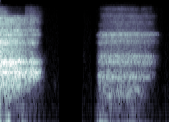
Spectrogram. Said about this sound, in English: So just take a deep breath in and out.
